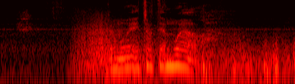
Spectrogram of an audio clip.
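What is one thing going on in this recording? A deep-voiced man answers slowly and calmly.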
